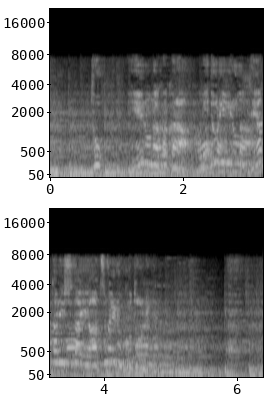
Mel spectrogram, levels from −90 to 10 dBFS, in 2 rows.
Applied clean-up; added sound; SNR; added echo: none; none; none; reverberation time 1.8 s.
